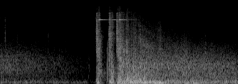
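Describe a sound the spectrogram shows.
A gun fires sharp shots.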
